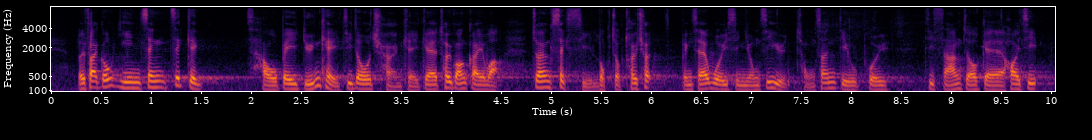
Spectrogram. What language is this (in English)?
Cantonese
